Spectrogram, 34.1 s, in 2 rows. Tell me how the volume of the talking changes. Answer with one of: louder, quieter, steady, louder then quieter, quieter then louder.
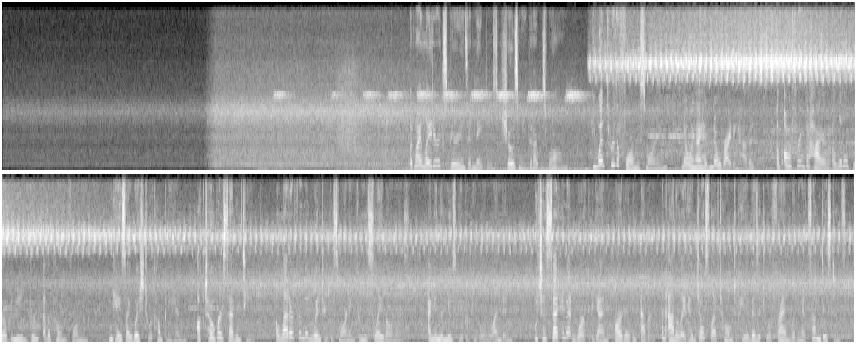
steady.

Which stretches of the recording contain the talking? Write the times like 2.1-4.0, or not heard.
8.2-34.0.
